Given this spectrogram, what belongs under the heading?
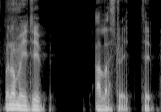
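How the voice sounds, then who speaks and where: A man's voice: low voice, fairly even intonation, vocal fry, warm tone, no room sound, studio quality. A man co-hosting a casual podcast chat, giggling often and mimicking voices in playful asides. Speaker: podcast co-host.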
